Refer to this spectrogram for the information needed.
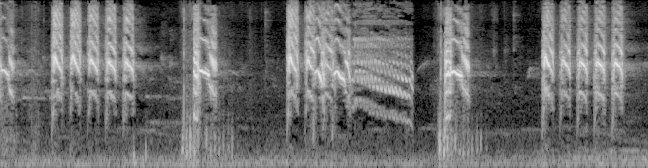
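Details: Bursts of four or five grating squawks from a green parrot, mixed with single loud screeches and a short run of descending scratchy notes, with silent gaps between phrases.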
